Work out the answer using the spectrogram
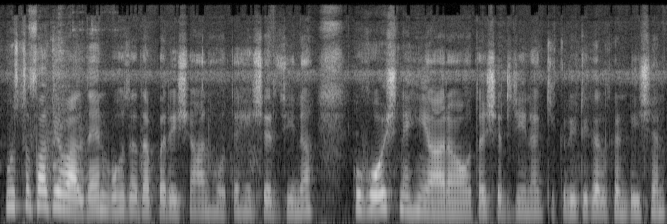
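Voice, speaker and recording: Woman drama reviewer, lowish mellow voice, recaps plot off the cuff with lots of pauses. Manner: unscripted retelling with frequent hesitations. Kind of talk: retelling a TV drama episode.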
